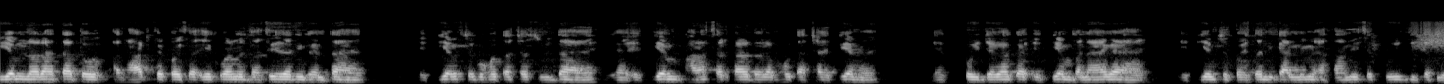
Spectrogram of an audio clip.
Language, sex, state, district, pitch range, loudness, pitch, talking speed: Hindi, male, Bihar, East Champaran, 115-120 Hz, -20 LUFS, 120 Hz, 200 wpm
